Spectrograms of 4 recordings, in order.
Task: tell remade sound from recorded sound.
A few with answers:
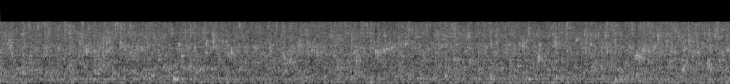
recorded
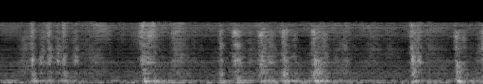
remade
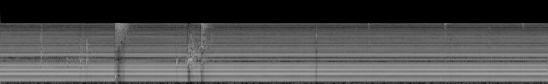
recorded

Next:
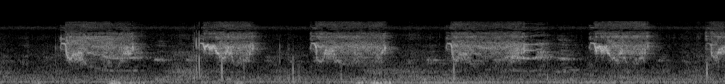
recorded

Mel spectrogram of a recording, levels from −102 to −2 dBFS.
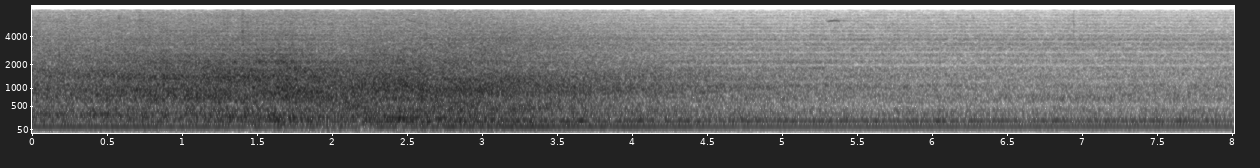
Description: recorded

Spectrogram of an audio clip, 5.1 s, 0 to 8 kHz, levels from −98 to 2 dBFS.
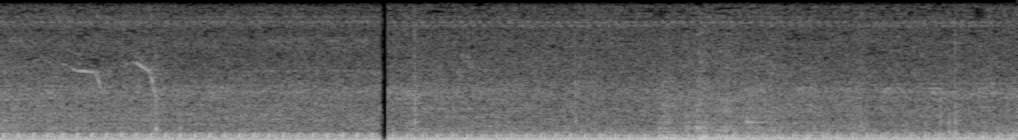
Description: recorded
